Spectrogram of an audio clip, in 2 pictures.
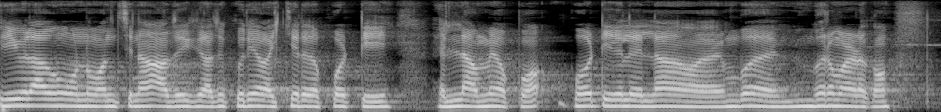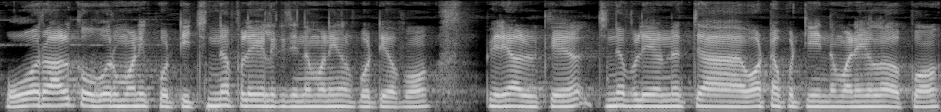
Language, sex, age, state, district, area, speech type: Tamil, male, 18-30, Tamil Nadu, Sivaganga, rural, spontaneous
